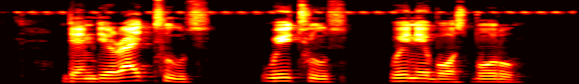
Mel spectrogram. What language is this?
Nigerian Pidgin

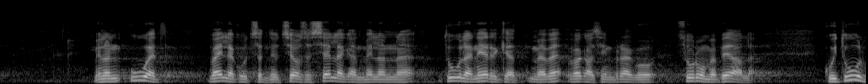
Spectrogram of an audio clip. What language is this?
Estonian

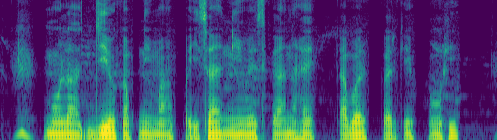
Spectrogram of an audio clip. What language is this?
Chhattisgarhi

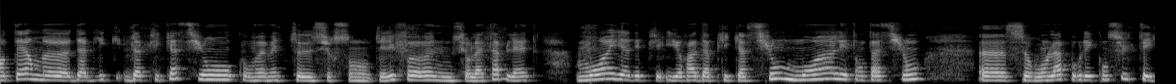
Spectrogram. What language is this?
French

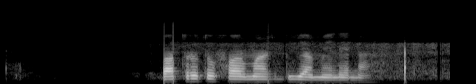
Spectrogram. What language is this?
Bangla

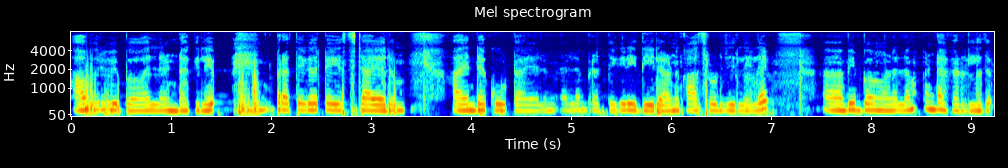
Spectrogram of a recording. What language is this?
Malayalam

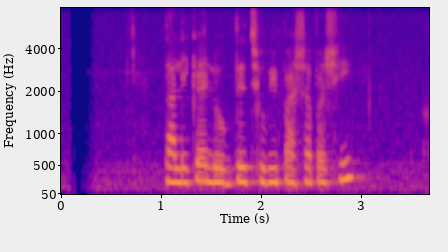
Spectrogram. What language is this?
Bangla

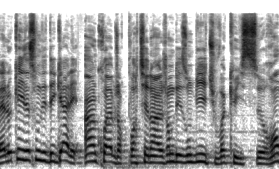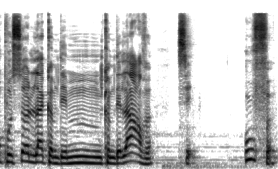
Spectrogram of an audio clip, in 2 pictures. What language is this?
French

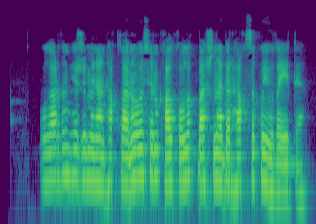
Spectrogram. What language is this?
Bashkir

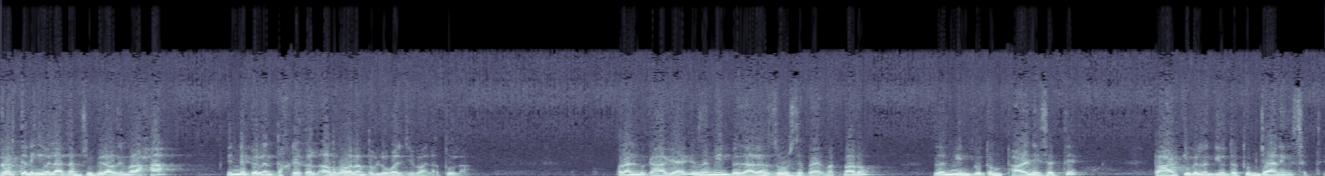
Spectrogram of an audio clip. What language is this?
Urdu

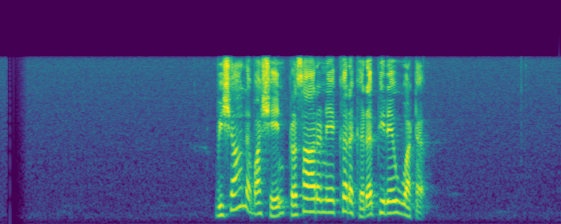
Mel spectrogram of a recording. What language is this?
Sinhala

